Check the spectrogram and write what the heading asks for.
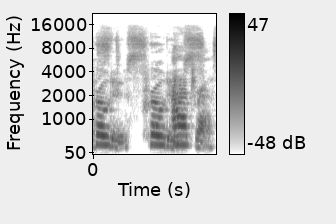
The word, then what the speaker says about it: produce: We often stress the first syllable of a two-syllable noun or adjective. Context, produce, address, perfect.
